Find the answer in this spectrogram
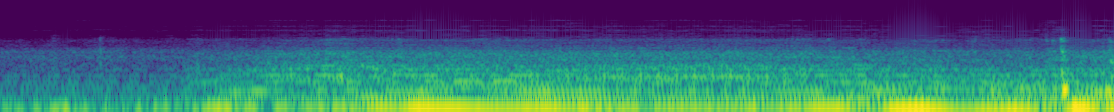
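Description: Car engine running at high revs, heard from inside the car, swelling about a second in and staying loud with a deep rumble, as the car surges forward out of control in what is shown as a sudden unintended acceleration. A few sharp knocks come near the end as the car runs over rough ground.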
